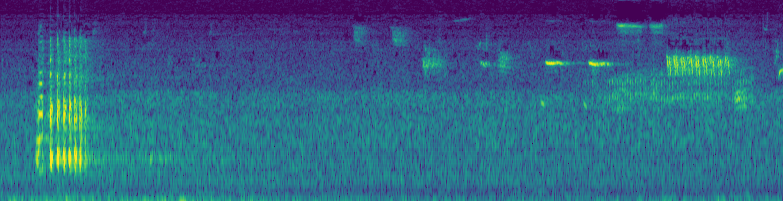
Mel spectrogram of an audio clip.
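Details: A crane gives one loud, rolling, rattled call lasting about half a second in spring, in a mountain setting. Faint high chirps from small birds follow over a steady background hiss.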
